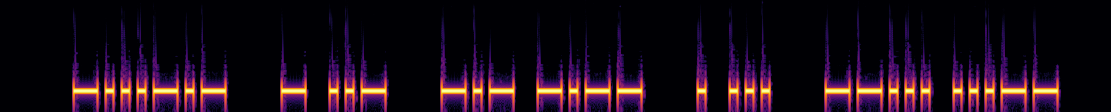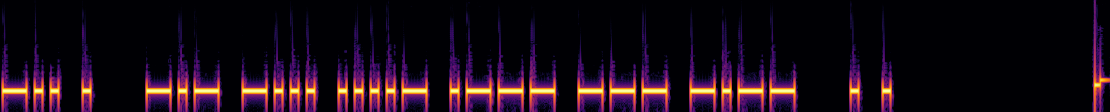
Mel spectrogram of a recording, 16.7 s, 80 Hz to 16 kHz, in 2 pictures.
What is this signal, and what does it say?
Morse code, heard as a keyed tone, about 20 wpm, 700 Hz. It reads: <BK> TU KY ES 73 DE KB4JOY EE
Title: POTA QSO Practice - 20wpm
